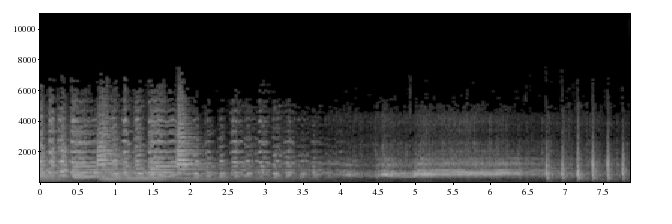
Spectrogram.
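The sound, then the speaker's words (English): A train runs along the rails, its loud whistle-like tones sounding at first, then fading into a steady rumble with rhythmic clacking of wheels near the end. “Oh, Smoke, how did you get on this train?”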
